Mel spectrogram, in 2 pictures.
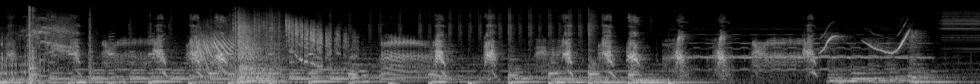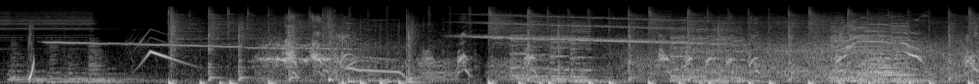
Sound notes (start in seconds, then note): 6.7 barking; 8.2 whistles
